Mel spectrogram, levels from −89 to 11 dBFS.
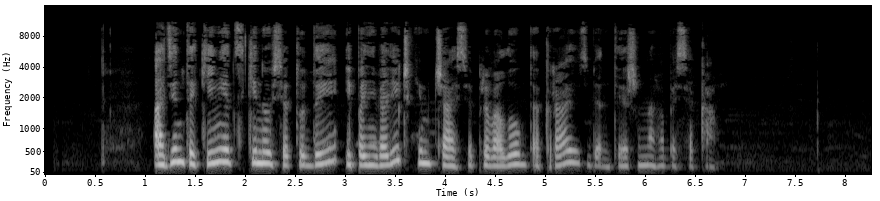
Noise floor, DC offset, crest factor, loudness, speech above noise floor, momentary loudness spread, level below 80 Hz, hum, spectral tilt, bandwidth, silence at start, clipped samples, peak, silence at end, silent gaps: -72 dBFS; under 0.1%; 22 dB; -23 LUFS; 50 dB; 15 LU; -74 dBFS; none; -5 dB/octave; 11 kHz; 1.1 s; under 0.1%; -4 dBFS; 1.6 s; none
